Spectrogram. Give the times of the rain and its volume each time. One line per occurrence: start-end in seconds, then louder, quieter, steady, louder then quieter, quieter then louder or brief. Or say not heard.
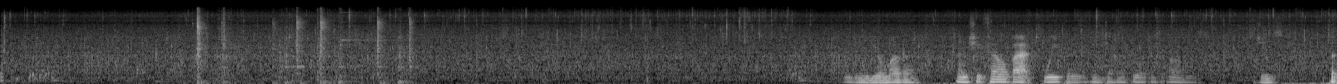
0.0-13.3 steady.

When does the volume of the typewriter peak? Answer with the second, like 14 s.
2 s.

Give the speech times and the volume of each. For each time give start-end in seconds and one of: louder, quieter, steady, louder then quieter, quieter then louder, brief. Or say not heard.
8.4-13.3 quieter.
